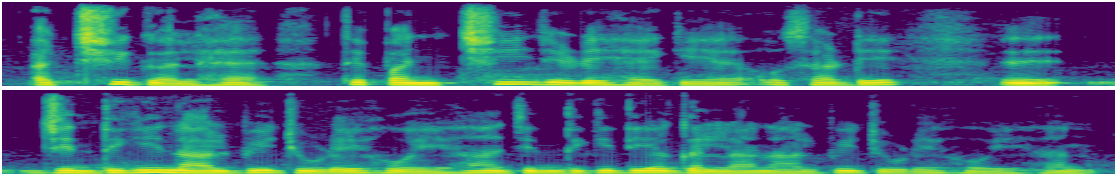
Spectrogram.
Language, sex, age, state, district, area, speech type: Punjabi, female, 45-60, Punjab, Jalandhar, urban, spontaneous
